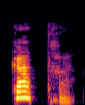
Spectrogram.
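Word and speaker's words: quatre: aqui não é diferente como é a pronúncia Catra viu lembra ao Catra né C como é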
